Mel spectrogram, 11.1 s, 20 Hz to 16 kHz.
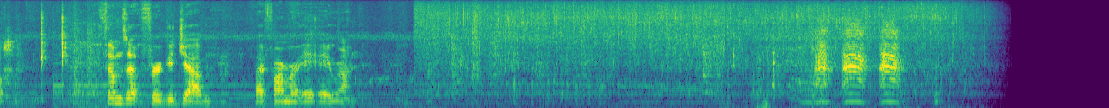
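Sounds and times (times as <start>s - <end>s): farm animal nasal calls: 3.5s - 9.3s.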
